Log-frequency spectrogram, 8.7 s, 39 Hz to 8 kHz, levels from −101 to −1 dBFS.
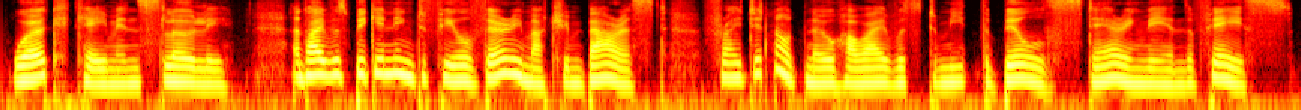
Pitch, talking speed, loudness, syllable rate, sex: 165 Hz, 205 wpm, -19 LUFS, 4.9 syllables/s, female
